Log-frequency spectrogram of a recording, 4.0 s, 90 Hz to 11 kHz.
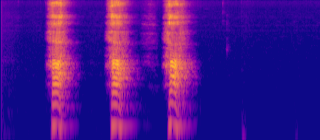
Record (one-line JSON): {"exhalation_length": "4.0 s", "exhalation_amplitude": 29983, "exhalation_signal_mean_std_ratio": 0.31, "survey_phase": "alpha (2021-03-01 to 2021-08-12)", "age": "45-64", "gender": "Male", "wearing_mask": "No", "symptom_none": true, "smoker_status": "Current smoker (11 or more cigarettes per day)", "respiratory_condition_asthma": false, "respiratory_condition_other": false, "recruitment_source": "REACT", "submission_delay": "1 day", "covid_test_result": "Negative", "covid_test_method": "RT-qPCR"}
